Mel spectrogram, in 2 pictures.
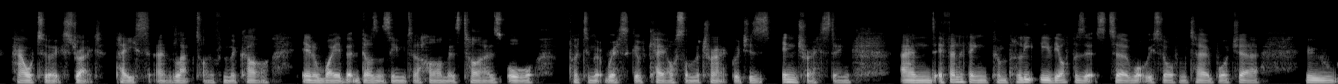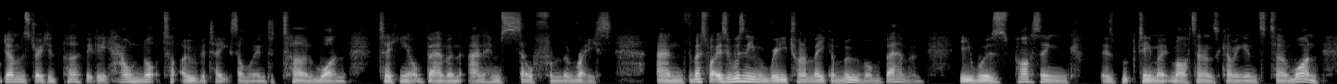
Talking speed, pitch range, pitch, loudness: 205 wpm, 90-100 Hz, 95 Hz, -24 LUFS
